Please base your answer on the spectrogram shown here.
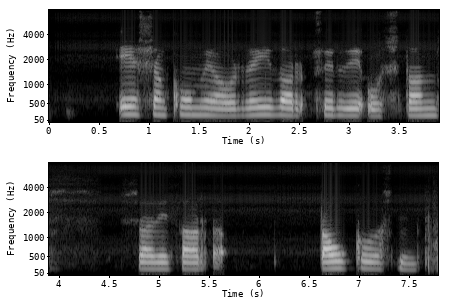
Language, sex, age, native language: Icelandic, male, 14, Icelandic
